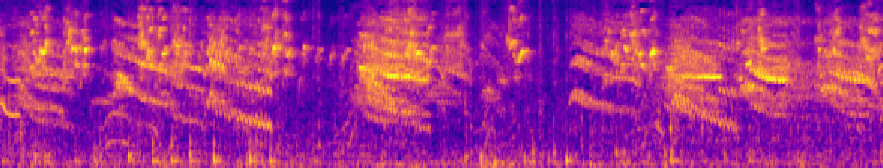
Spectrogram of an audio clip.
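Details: Alexandrine parakeet chick being hand-fed, giving harsh, rasping begging squeals in bursts roughly every two to three seconds, each sweeping downward from high pitch.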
